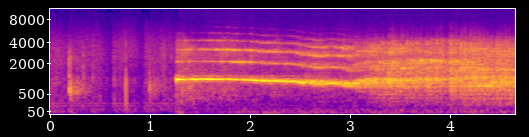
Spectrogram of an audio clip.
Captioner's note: boots clack; door creaks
